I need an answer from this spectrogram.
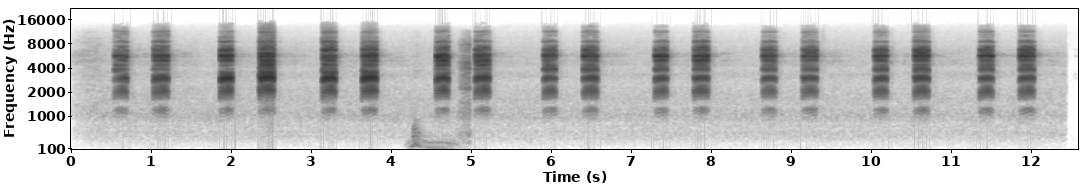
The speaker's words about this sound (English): The judges' votes are in, and the answer is Corn Crake is the bird. Yeah!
